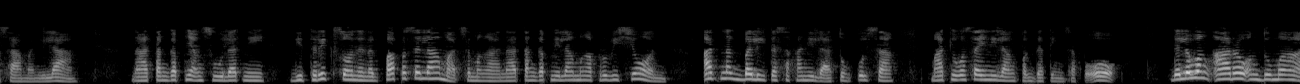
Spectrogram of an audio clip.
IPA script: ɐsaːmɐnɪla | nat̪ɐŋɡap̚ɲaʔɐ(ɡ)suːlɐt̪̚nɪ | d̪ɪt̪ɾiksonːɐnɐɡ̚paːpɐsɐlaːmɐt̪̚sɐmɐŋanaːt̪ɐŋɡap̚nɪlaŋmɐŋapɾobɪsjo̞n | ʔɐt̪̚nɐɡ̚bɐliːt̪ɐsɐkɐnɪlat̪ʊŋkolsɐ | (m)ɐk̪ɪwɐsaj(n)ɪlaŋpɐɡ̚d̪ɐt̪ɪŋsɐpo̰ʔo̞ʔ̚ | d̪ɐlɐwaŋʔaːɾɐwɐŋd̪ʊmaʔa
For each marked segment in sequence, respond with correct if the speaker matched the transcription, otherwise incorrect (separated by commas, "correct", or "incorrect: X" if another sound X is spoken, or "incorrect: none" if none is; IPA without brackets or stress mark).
incorrect: ŋ, correct, correct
